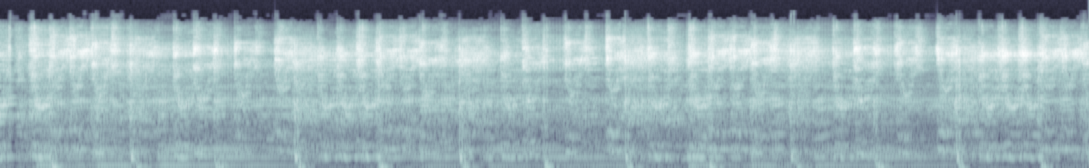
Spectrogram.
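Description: Live electronic dance band on an outdoor stage, heard from within the crowd: synthesizers and keyboards over a steady kick-drum beat about two a second.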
